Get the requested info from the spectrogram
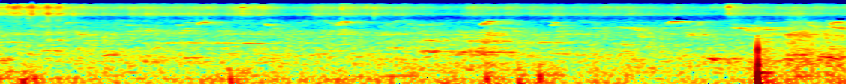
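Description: Birds calling in short high notes that repeat about every half second, with lower calls among them. One sharp knock about five seconds in stands out as the loudest sound.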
